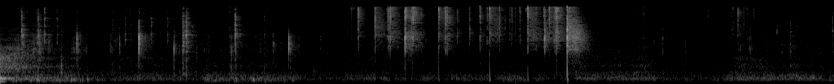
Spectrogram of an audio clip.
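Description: A walnut shell half cracking under the squeeze of a pipe wrench's jaws: scattered small clicks, then a cluster of sharp cracks and snaps about halfway through as the shell gives way.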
